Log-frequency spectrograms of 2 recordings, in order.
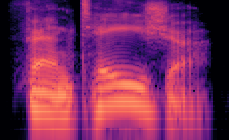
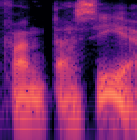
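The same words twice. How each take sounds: First: The word is said with English sounds, rhyming with Asia. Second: The word is said with Spanish-style sounds. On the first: This is how English speakers say the title. "in English, we pronounce it Fantasia" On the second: This is how the listeners say the title. "I think you call it Fantasia"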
